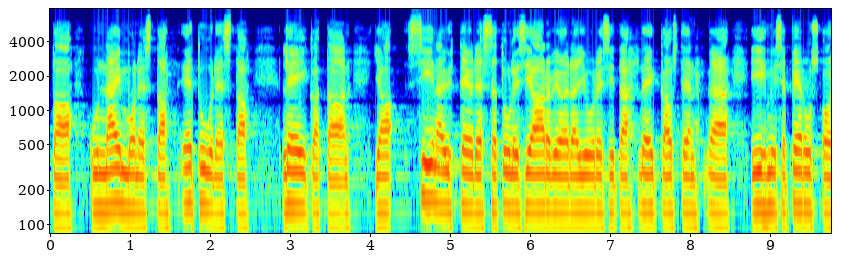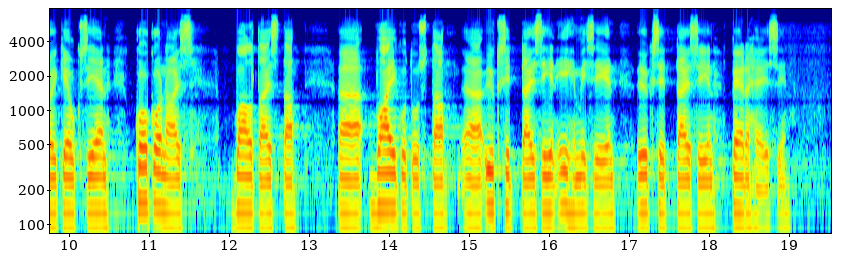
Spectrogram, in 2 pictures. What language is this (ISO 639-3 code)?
fin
